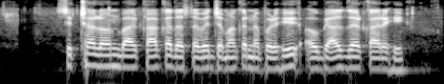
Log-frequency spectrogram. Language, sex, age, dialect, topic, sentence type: Chhattisgarhi, male, 18-24, Eastern, banking, question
